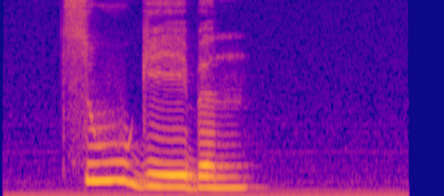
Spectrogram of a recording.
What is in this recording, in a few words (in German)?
"zugeben", German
